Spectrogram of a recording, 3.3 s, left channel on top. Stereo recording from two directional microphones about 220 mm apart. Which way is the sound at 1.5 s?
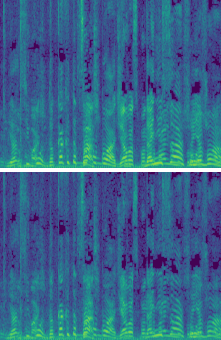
40° left (ahead or behind).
